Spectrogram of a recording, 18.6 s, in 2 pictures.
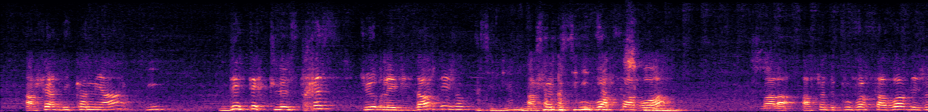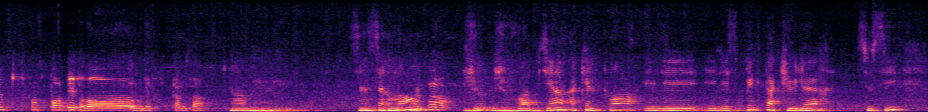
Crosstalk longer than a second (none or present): present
